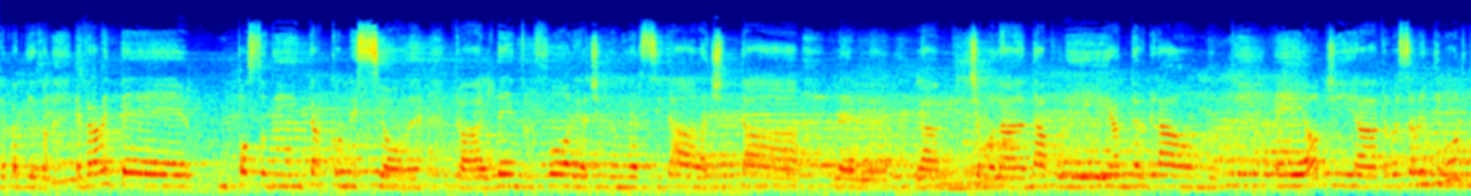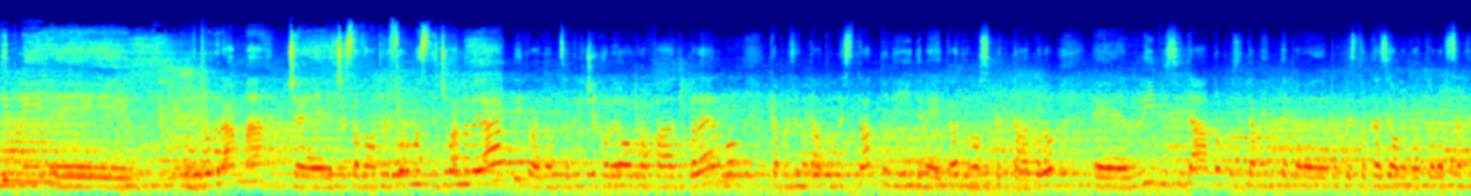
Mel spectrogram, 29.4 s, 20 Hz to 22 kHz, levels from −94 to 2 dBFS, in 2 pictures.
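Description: From 19.74 s to the end, the sound turns dull and muffled: de-emphasis has been applied wrongly, so a treble-cutting filter meant to reverse a pre-emphasis boost acts on audio that never had one, or acts a second time. The response slopes smoothly downward, sitting about 14 dB lower at 10 kHz than at 1 kHz. On a spectrogram the upper region dims abruptly at 19.74 s, fading progressively toward the top rather than ending in a hard edge, while the waveform loses its fine, sharp detail.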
